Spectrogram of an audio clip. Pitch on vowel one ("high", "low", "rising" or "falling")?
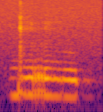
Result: low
